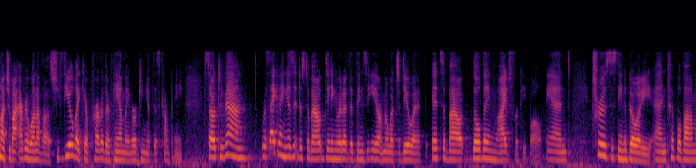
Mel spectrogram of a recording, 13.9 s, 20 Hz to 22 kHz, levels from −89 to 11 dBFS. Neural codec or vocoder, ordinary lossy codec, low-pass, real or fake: codec, 16 kHz, 0.5 kbps, X-Codec, HuBERT features, trained on balanced general audio; Opus, 24 kbps; 7.2 kHz; fake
